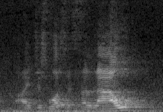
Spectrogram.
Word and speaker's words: Laos: Sa Laos. It's spelled Laos, but it's pronounced Lao. Is it Lao? Right? It's Laos. I think it's Lao. Walay S sa sound.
